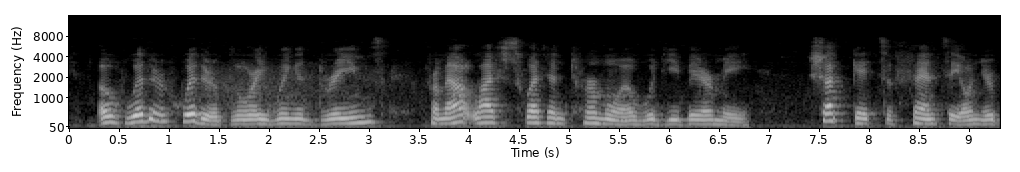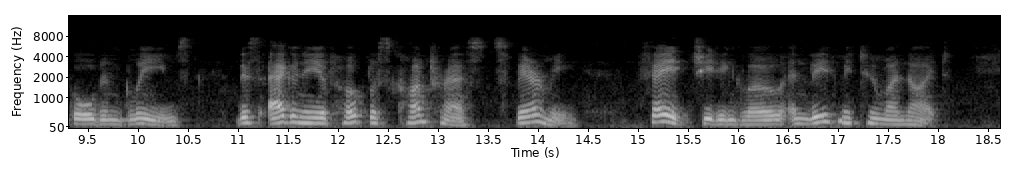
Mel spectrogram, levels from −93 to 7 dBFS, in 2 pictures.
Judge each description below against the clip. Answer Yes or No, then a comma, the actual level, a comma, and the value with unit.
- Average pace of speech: No, slow, 130 wpm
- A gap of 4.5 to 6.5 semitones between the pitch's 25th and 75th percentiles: Yes, average, 5.0 semitones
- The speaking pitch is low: No, medium, 155 Hz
